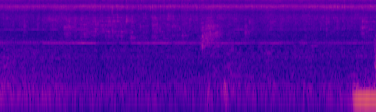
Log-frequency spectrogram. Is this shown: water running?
yes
